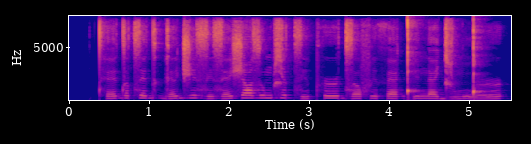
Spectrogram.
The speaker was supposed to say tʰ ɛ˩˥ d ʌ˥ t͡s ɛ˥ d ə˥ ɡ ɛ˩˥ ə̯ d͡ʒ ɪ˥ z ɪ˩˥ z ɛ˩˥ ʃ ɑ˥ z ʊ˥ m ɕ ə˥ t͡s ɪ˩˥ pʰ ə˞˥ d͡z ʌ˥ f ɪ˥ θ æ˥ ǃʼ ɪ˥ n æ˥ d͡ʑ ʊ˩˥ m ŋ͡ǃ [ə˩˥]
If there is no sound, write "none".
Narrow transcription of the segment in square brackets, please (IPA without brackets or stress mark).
ə˞˩˥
